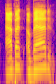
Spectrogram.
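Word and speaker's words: Abbottabad: surprised Tom couldn't pronounce Abbot Abad correctly see even I can't do it the city was named after a British major Abbot so it's pronunciation is simple Abbot Abad Abbot Abad there you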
